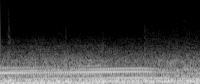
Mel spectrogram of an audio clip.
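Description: A 2023 Toyota Supra with a manual gearbox and automatic rev matching runs its engine in a loud, steady, close whirring drone with a sustained tone and no pauses.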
